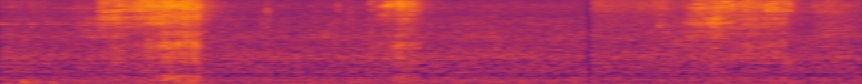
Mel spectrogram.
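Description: Slurping rice noodles: one louder slurp about a second in, then fainter slurps or sips, over a steady low hum.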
